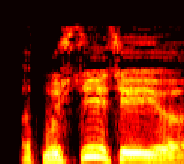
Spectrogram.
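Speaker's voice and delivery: generous, lordly, grand, magnanimous tone. Offered his wish by an elf, a Cossack answers, magnanimously demanding. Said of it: "великодушно потребовал казак".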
